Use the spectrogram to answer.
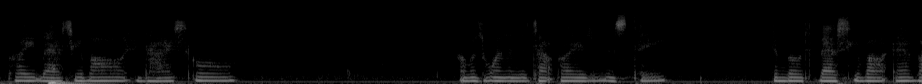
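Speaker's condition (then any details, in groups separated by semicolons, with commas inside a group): Myasthenia gravis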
